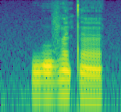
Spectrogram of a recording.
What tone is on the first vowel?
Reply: low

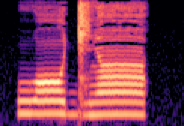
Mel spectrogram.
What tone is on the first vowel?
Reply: high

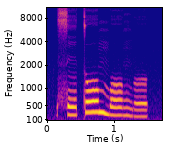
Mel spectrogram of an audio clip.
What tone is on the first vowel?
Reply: low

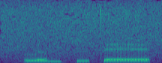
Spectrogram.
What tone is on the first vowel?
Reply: low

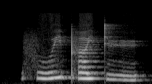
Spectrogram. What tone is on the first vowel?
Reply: rising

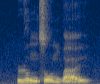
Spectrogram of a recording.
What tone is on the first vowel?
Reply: falling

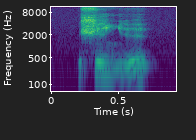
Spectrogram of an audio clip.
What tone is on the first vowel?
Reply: high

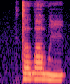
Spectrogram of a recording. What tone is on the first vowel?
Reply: high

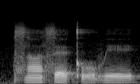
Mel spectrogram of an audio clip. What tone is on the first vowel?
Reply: high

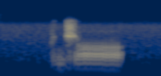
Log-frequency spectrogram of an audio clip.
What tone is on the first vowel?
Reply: low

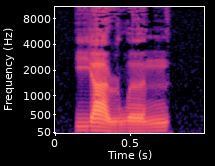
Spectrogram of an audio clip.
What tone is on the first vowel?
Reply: falling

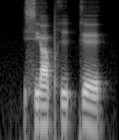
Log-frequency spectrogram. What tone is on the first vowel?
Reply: high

